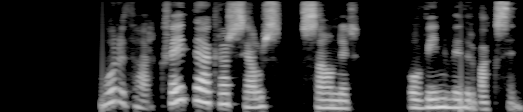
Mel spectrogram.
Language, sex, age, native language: Icelandic, female, 50-59, Icelandic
